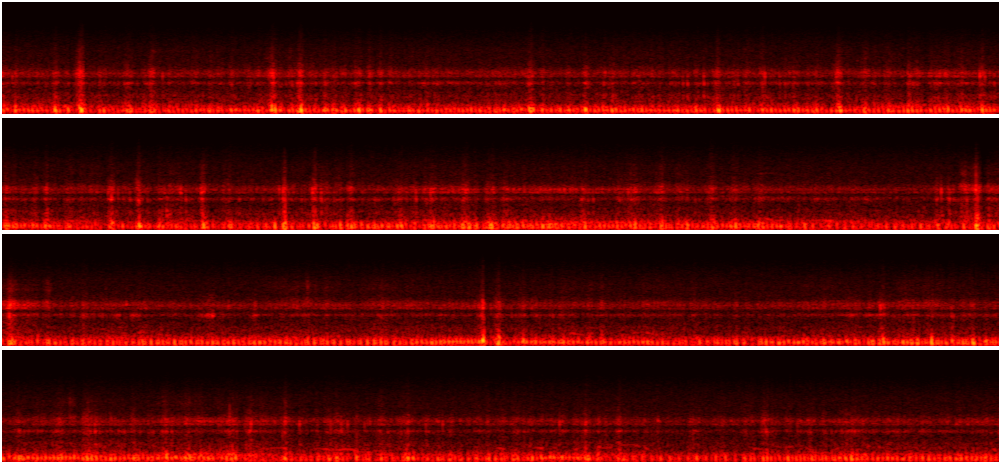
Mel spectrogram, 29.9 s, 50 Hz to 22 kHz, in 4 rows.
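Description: Hero Xpulse 200 4V's single-cylinder engine running at low speed on a rough rocky track, with frequent clicks and rattles as the bike jolts over the stones.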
